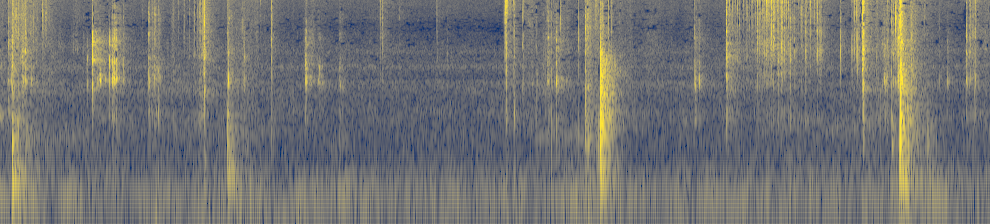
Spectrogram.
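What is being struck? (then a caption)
Hand-sized bar of soap. A small metal blade peels and carves a hand-sized, solid pink bar of soap with a purple coating. The result is quiet, dry, bright scraping and crisp little cuts that come in irregular bursts with soft pauses between them.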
